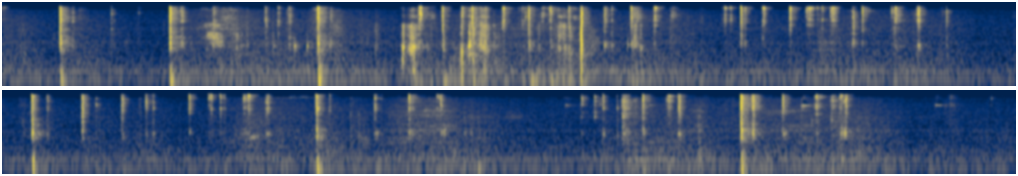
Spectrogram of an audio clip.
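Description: Computer keyboard typing in irregular runs of sharp keystroke clicks with short pauses between them.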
